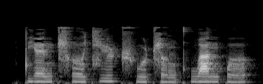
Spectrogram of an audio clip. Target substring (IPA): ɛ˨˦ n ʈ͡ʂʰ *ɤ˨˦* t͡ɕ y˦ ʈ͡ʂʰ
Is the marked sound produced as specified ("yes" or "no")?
yes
